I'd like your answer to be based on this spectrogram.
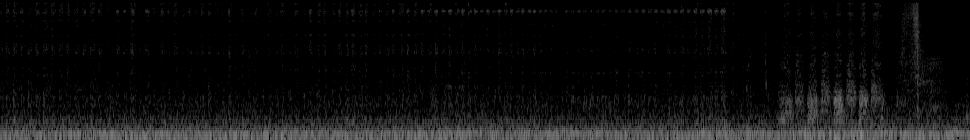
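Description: Pencil shading strokes rubbing steadily on paper while drawing a blue jay's beak, a soft continuous scratchy hiss with quicker strokes near the end, close and quiet, no talking.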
